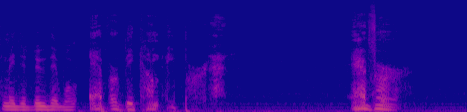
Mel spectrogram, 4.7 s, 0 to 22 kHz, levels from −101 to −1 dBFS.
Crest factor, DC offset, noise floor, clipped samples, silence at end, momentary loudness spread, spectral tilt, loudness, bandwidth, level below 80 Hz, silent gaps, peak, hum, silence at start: 20 dB; under 0.1%; -84 dBFS; under 0.1%; 0 s; 10 LU; -6.5 dB/octave; -61 LUFS; over 20 kHz; -78 dBFS; none; -42 dBFS; 60 Hz at -85 dBFS; 0 s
